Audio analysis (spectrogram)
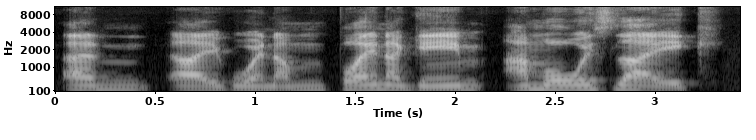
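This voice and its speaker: A man's voice: on the high side, little pitch movement, slow, pushed and bright, clean tone, no echo. Laughing Venezuelan-born man, close and dry. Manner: laughs often, many restarts and fillers. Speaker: guest game designer. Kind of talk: casual podcast interview.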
